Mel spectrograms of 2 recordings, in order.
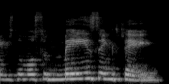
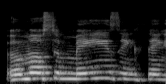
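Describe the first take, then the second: First: Said in the usual way. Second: "most" pushed up and louder; stress on most. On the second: Shown as a demonstration. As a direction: lean into "most" with awe.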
